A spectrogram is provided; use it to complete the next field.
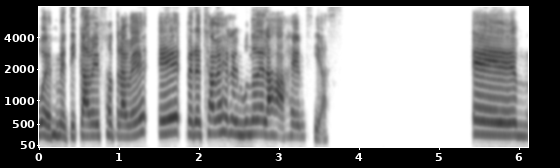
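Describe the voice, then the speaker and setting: A woman with a Spanish accent speaks at a moderate pace in a raised, projected voice, her high pitch carrying ordinary variation and a bright, sharp tone over a quiet background with a dry, close sound and no echo. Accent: Spanish (Spain). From Spain. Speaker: communications professional. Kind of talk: interview. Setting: live stream.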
